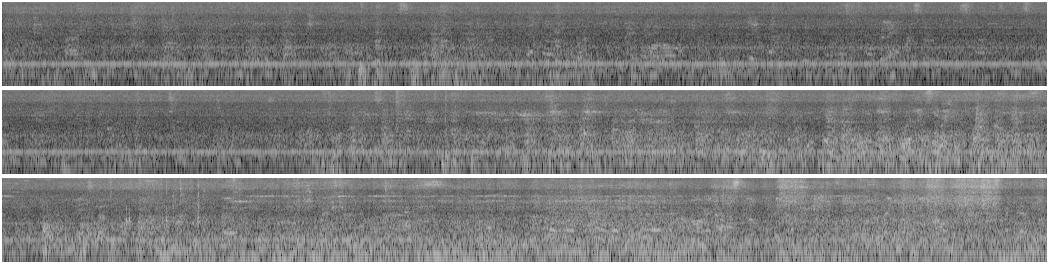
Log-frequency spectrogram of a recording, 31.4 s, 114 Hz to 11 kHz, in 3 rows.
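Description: Inside a 1985 R62A subway car pulling out of a station: a steady hum over rail running noise and wheel clatter. The running noise grows louder from about halfway through as the train picks up speed into the tunnel.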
